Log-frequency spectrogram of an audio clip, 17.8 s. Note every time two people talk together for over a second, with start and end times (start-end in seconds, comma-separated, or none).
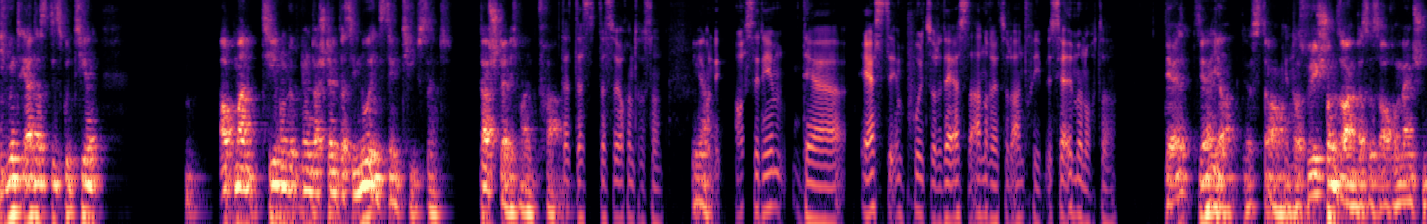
none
